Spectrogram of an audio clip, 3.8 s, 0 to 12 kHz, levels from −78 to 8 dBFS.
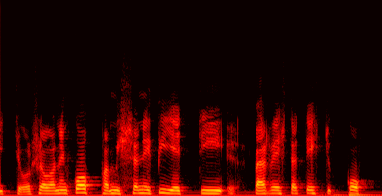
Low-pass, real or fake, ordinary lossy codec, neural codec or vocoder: none; real; none; none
